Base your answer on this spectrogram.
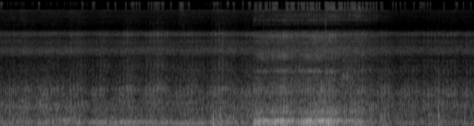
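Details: Sleeping bulldog snoring: low, buzzy rattling snores in two stretches, the second one louder, with a steady background rumble.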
